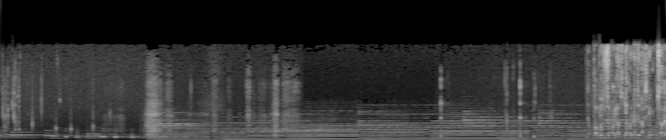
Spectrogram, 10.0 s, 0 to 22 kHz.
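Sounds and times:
organ-like cartoon music: 0:03.0 - 0:10.0.

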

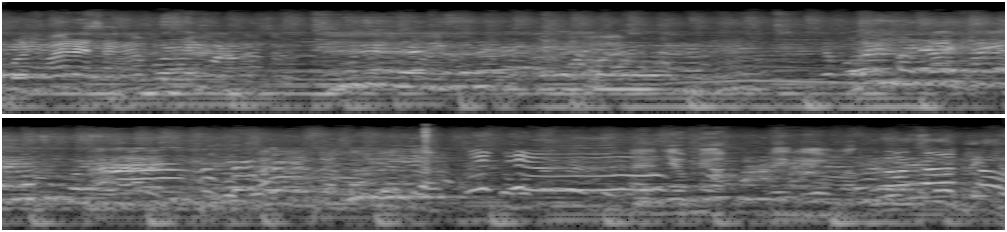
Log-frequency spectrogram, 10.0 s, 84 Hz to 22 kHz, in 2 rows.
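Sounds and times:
background music: 0:00.0 - 0:10.0
people talking at once: 0:00.0 - 0:10.0.

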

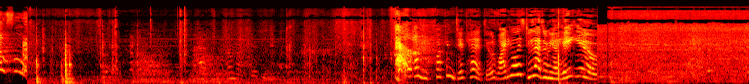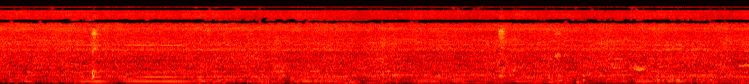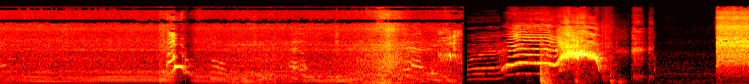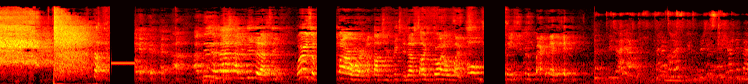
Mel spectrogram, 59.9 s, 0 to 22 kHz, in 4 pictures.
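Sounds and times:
vacuum cleaner on carpet: 0:11.9 - 0:39.2
person screaming: 0:33.2 - 0:33.8, 0:39.0 - 0:42.1.

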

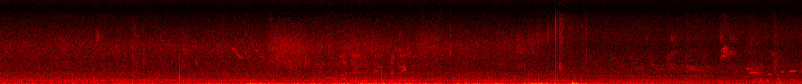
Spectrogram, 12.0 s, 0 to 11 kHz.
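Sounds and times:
honeybee swarm buzzing: 0:00.0 - 0:12.0.

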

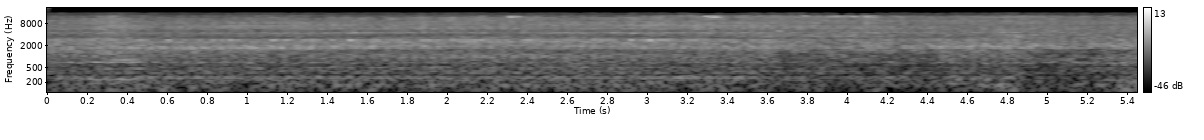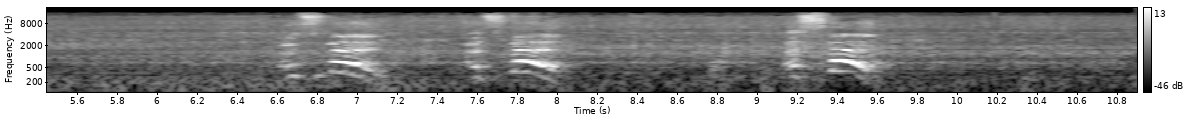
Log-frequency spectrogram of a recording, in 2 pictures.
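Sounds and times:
crane engine running: 0:00.0 - 0:10.9.

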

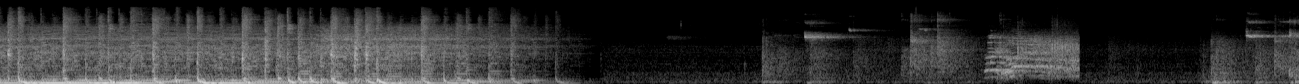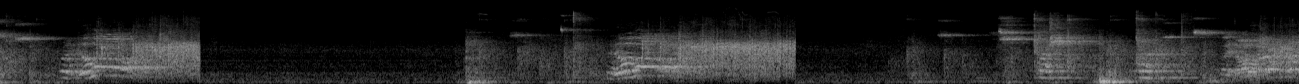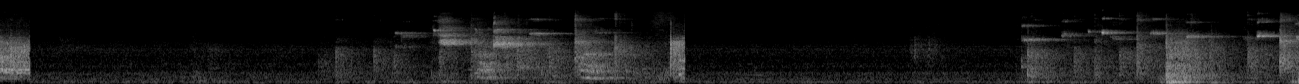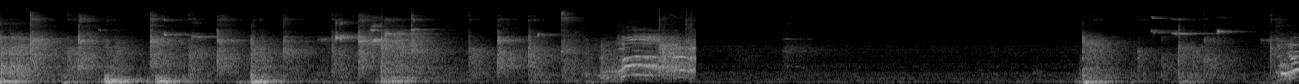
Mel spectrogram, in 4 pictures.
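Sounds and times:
table tennis ball pinging: 0:08.9 - 0:09.6, 0:36.2 - 0:44.9, 0:49.8 - 0:51.9
crowd cheering and applause: 0:19.4 - 0:21.0.

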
